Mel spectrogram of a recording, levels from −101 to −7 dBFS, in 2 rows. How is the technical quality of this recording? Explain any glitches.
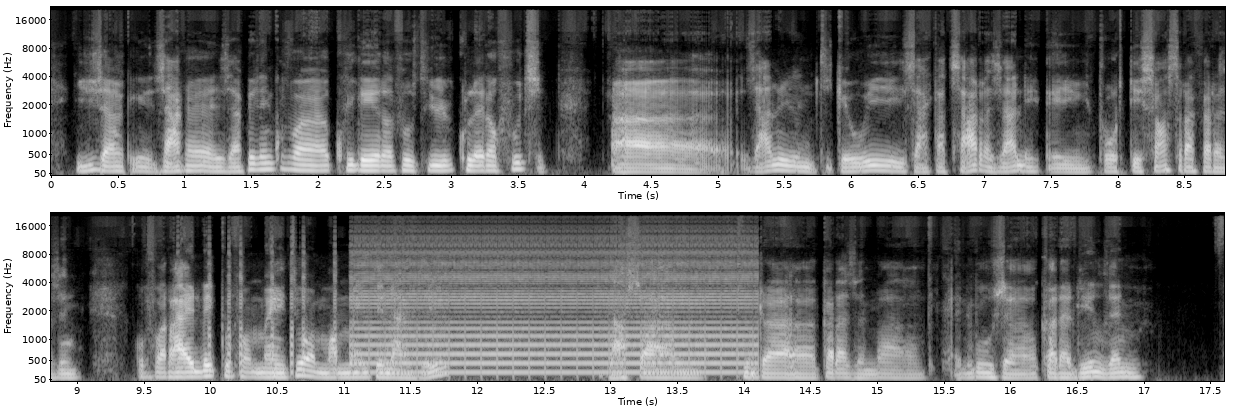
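The recording is marred by two stretches of mobile-phone interference in the second half. Light Opus voice compression is also present throughout.

From 9.75 to 10.95 s come GSM signalling bursts. A nearby 2G handset was exchanging short control messages with the network rather than carrying a call, so it transmitted only in brief groups of radio pulses. The audio wiring rectified those pulses into sound, giving a galloping dit-dit-dit of ticks and short buzzes at about 217 Hz, roughly as loud as the speech. On a waveform these appear as separate clumps of sharp spikes. A spectrogram shows short, broadband vertical smears with a 217 Hz harmonic comb inside each clump.

From 11.05 to 14.11 s a continuous GSM phone buzz follows, as the handset settled into a call and began transmitting 217 times per second without gaps. 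Each radio burst was again demodulated by the audio circuit into a pulse, so the result is a hard, rasping buzz at 217 Hz. It sits about 2 dB below the speech and has no connection to it. A spectrogram shows evenly spaced horizontal harmonic lines at multiples of 217 Hz reaching high up the band. The waveform shows a dense, regular pulse train riding under the signal.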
